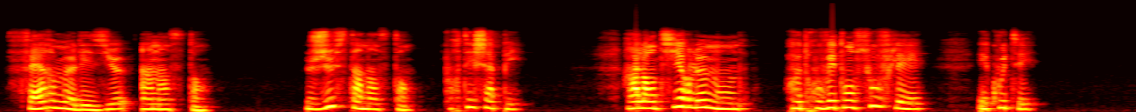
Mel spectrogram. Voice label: voice FR femme 36 ans voice off

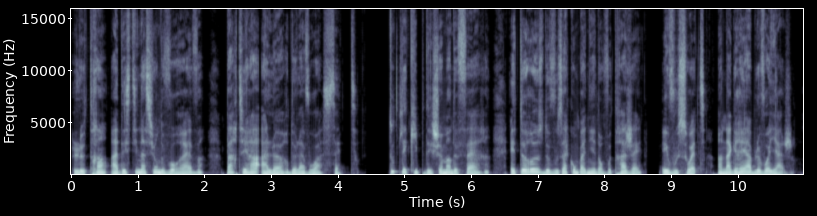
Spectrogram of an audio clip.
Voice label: Pub chemin de fer

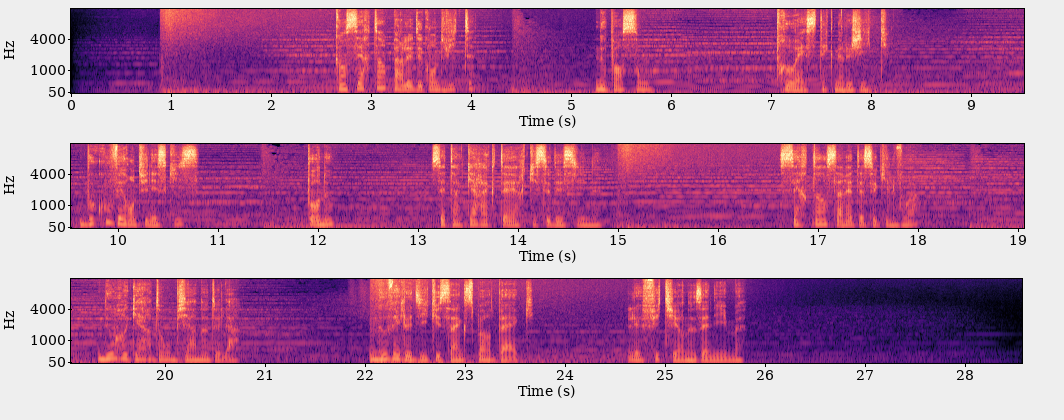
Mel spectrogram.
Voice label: Pub tv; Audi Q5; maquette non diffusee

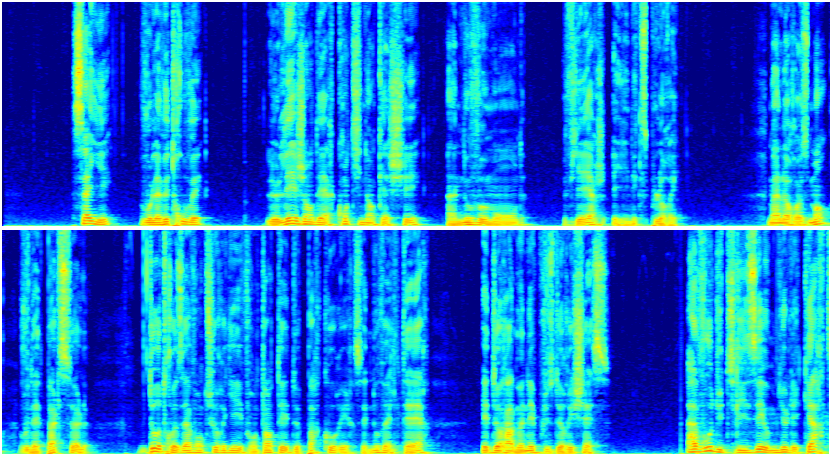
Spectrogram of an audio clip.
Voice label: voix promo; Explorers

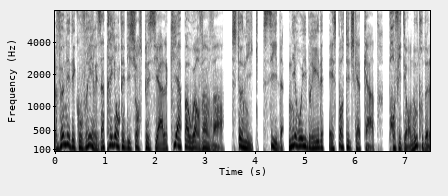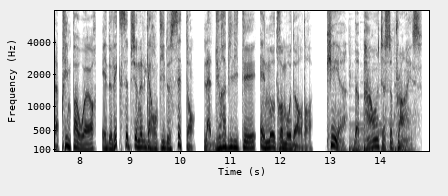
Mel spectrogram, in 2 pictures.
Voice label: Pub radio

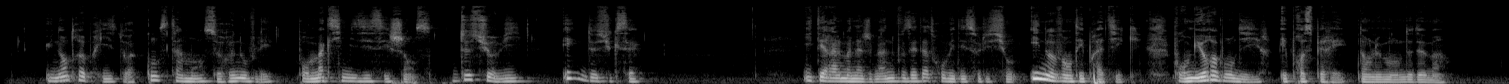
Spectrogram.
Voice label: voix pub

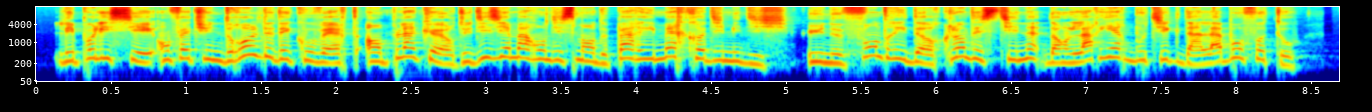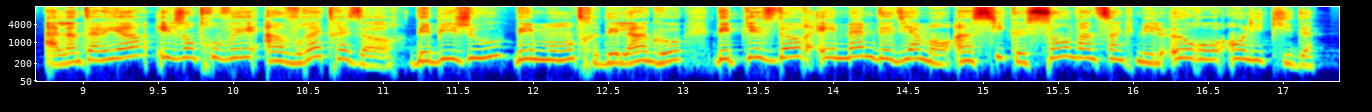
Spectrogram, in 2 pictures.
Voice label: Voix neutre

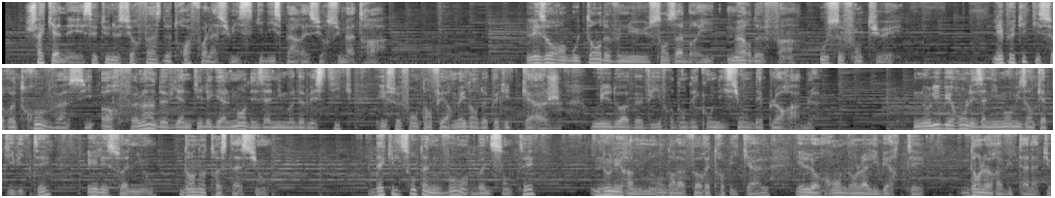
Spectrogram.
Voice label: documentaire écologique

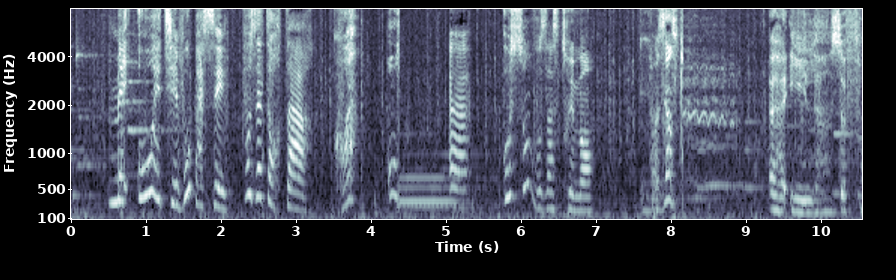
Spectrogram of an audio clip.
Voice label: Dessin Anime

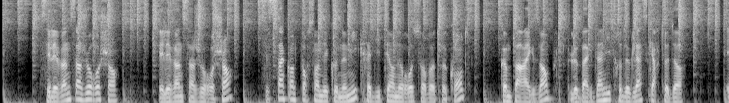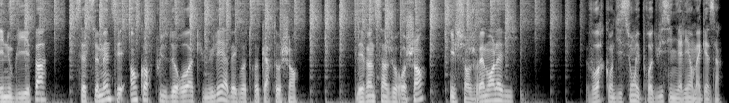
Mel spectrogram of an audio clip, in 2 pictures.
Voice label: pub voix promo; Auchan

